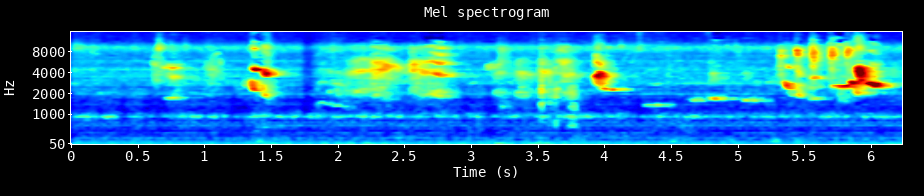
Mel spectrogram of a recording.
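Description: Canary × linnet hybrid nestlings giving scattered short, high chirps, several bunched together near the end.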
